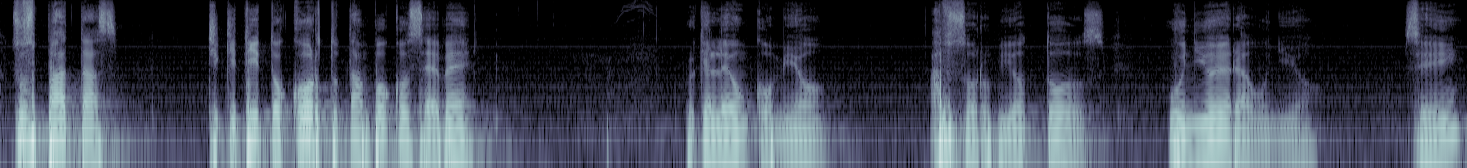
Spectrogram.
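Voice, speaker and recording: A man's voice: medium pitch, slow pace, long pauses, mellow. A male pastor preaching a sermon in simple, broken phrasing, checking in with the congregation constantly with tag questions.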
